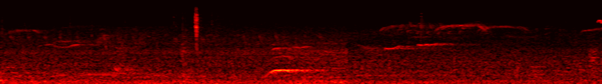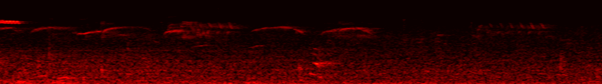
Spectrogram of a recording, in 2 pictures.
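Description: Small birds chirping: a long run of short, high, arched notes in quick succession from about four seconds in, over a steady outdoor background. A sharp click sounds about two seconds in.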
